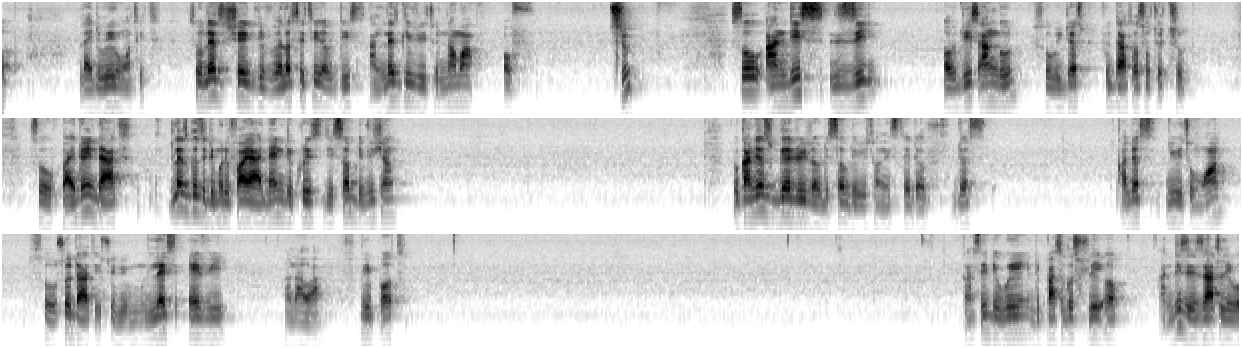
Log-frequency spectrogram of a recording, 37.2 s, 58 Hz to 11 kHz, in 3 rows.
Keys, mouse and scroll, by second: 6.8-29.4 drag.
